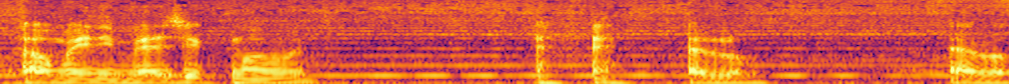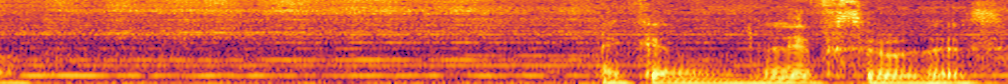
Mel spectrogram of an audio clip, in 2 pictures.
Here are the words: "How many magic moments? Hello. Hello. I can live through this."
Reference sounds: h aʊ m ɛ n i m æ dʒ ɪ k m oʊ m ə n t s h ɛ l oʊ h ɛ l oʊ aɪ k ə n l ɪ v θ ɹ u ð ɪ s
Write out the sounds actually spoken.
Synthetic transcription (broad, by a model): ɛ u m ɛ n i m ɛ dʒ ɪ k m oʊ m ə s h ɛ l oʊ h ɛ l oʊ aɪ k ə n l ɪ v s ɹ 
